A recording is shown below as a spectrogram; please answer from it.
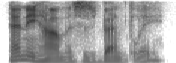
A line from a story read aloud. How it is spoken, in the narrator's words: he said in his strong, confident voice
